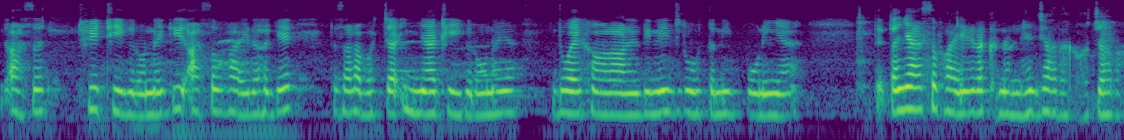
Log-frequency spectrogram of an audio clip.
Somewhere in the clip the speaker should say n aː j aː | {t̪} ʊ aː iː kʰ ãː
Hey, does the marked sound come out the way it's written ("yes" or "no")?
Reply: no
